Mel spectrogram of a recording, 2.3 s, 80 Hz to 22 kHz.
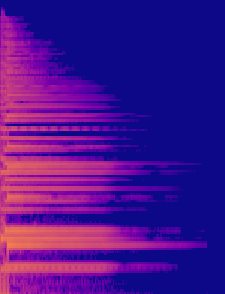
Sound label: G sharp 7th Suspended 2nd, Guitar, DADGAD; down; chord shape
